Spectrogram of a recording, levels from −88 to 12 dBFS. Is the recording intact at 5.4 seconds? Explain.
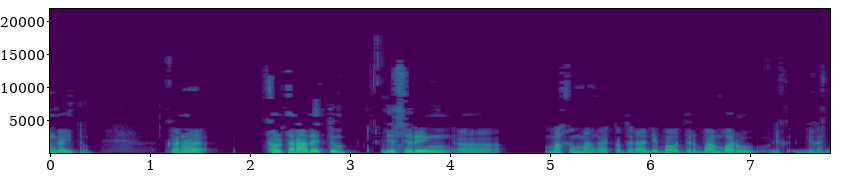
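No. Heavy WMA compression artefacts span the whole clip, 5.4 s included. Likely a low-bitrate encode smeared quantisation noise, leaving the speech ringing, washy and breathing with hiss.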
